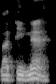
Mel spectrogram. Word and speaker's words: Latine: hearing around two is the term latine kind of um that rhymes with gente and people are feeling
